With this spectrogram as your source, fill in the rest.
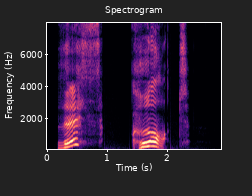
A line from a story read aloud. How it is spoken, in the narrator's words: boomed the headmistress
